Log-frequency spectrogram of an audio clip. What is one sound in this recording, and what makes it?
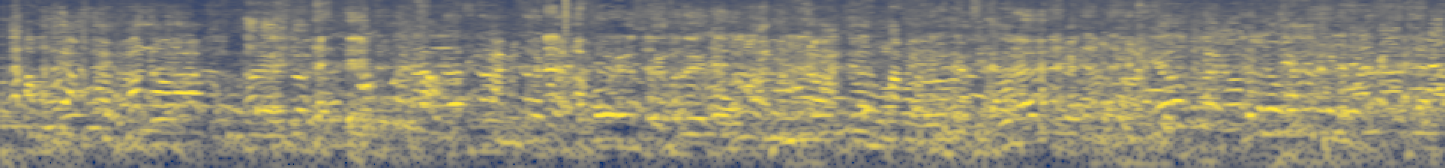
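A crowd of men talk and laugh over one another close by.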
